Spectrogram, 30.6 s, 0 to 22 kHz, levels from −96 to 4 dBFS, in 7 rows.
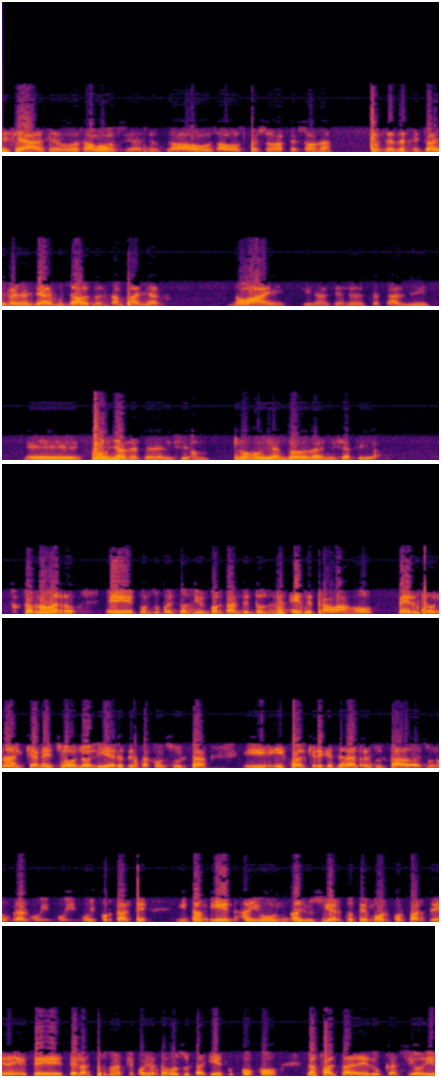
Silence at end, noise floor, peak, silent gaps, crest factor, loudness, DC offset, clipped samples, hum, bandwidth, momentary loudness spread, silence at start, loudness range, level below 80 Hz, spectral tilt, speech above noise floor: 0 s; -63 dBFS; -6 dBFS; none; 16 dB; -21 LUFS; under 0.1%; under 0.1%; none; 10.5 kHz; 12 LU; 0 s; 3 LU; -56 dBFS; -5.5 dB/octave; 42 dB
